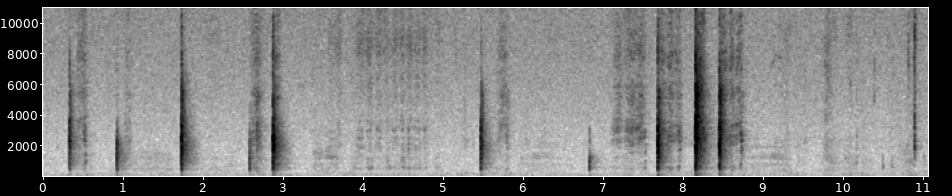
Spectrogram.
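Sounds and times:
chalk tapping on blackboard: 0.3 - 1.1, 1.7 - 2.0, 2.6 - 3.1, 5.4 - 5.9, 6.8 - 8.8
chalk scratching: 2.6 - 5.9, 7.1 - 8.8.

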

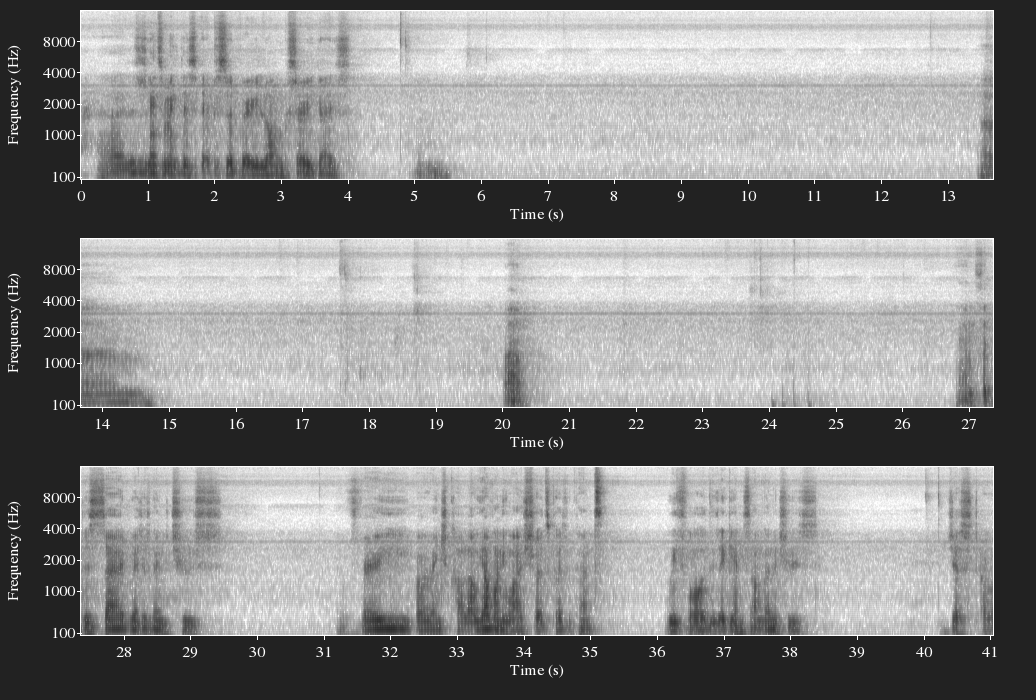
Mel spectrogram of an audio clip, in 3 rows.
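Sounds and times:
low hum of voice: 0.0 - 4.0, 5.0 - 5.6, 13.5 - 14.8
computer mouse clicks: 4.8 - 6.2, 17.5 - 18.0, 23.7 - 24.8, 40.0 - 40.4.

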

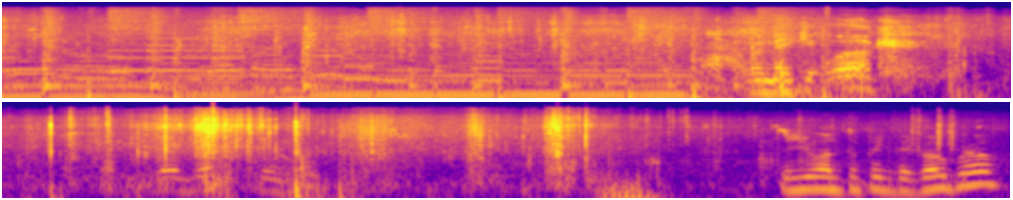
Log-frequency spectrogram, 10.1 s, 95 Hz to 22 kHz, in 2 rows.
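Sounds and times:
footsteps through rustling leaves: 0.0 - 8.8
stems snapping: 1.0 - 3.8, 4.8 - 10.0.

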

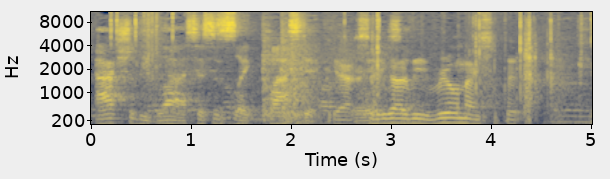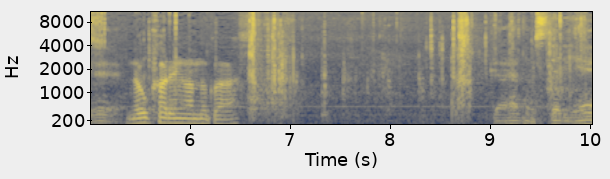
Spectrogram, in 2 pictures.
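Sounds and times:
faint rustling of plastic film: 3.7 - 10.0.

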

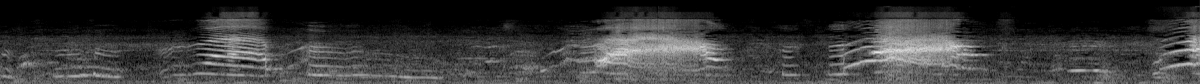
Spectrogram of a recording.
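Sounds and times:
baby crying: 0.7 - 4.2, 5.4 - 10.0, 11.5 - 12.0.

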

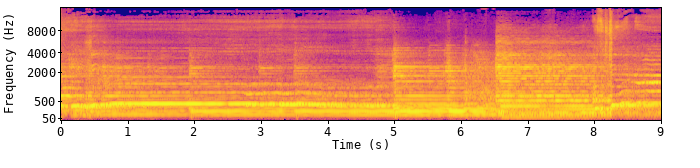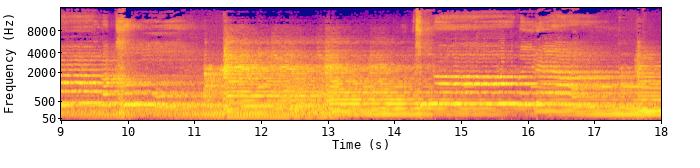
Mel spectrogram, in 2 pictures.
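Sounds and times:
woman singing: 0.0 - 5.6, 7.9 - 11.2, 14.3 - 18.0
distorted electric guitars: 0.0 - 18.0.

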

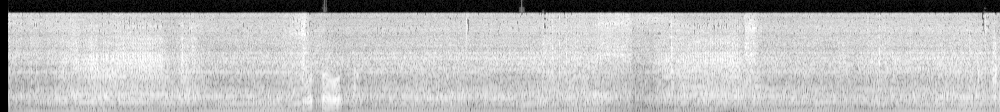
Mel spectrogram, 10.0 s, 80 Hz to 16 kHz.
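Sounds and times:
electric lathe grinding: 0.1 - 10.0.

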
